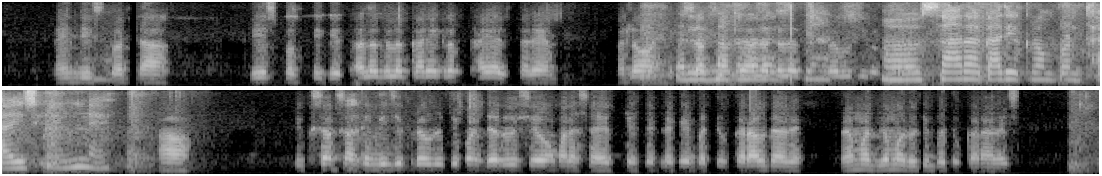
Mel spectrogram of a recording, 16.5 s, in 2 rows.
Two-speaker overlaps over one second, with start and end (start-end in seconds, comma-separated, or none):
5.1-6.9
